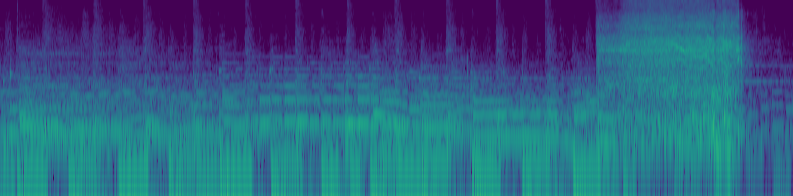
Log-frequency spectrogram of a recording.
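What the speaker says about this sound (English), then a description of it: "now it's just about applying some pressure" A power drill boring a hole whines steadily at length, then surges into a harsher, louder grinding burst before cutting off abruptly.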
